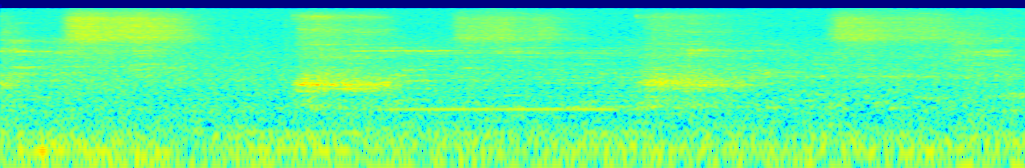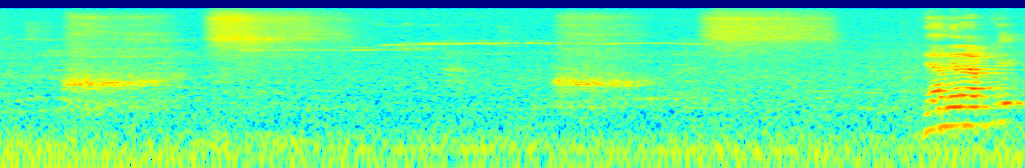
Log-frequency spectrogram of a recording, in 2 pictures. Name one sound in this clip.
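A man breathes out hard with each lift.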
